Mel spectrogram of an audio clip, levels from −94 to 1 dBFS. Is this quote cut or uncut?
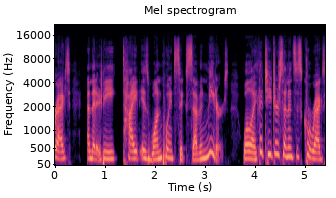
cut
